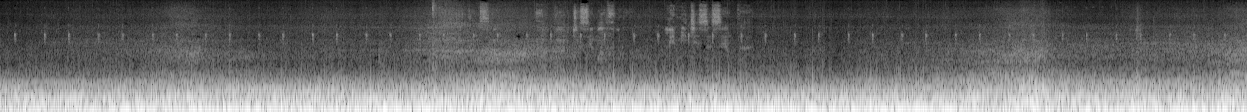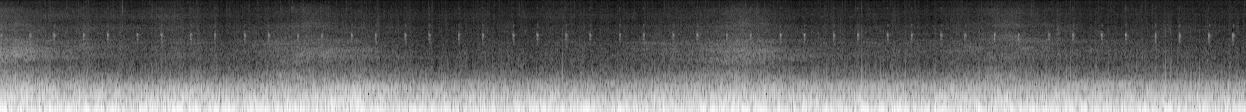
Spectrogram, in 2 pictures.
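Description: Steady low rumble of a van's engine and road noise heard from inside the cabin while driving, with a fast, even ticking running throughout.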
